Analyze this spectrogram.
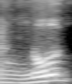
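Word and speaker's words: نون: So when you pronounce this letter noon, you have to round your lips.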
